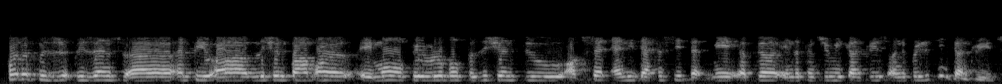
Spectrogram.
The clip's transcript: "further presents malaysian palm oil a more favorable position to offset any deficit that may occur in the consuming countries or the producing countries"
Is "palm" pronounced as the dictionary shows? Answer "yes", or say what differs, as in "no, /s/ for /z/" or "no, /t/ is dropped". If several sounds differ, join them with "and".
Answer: no, /f/ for /p/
